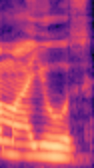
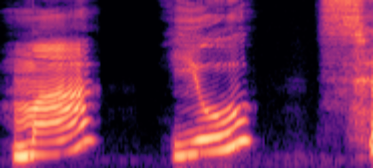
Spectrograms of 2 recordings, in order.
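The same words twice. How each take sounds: First: Said in the usual way. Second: Sound by sound. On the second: Shown as a demonstration. Teacher breaking a word down for learners, syllable by syllable. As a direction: sound out मा ... यू ... स with pauses. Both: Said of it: "तो मिलके बन जाएगा".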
